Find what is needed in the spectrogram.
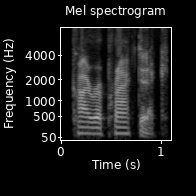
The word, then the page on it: chiropractic: American English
